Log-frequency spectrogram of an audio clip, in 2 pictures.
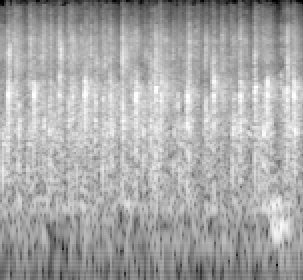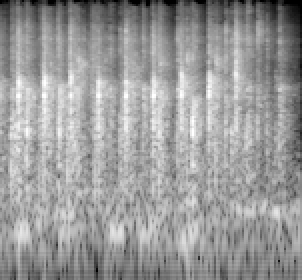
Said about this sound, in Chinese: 让我们以踊跃的掌声来欢迎张芳菲顾问。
